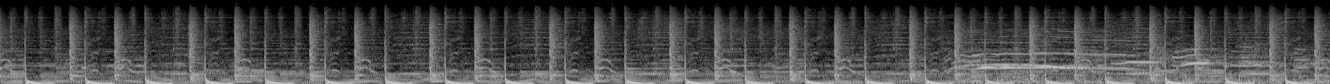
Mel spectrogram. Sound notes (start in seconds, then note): 0.3 upbeat music continues; 9.4 group cheering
